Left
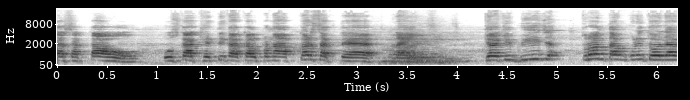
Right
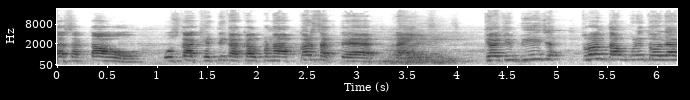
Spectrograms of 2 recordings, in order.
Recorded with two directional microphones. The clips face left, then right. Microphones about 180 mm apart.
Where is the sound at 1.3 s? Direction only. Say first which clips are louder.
Left 2 dB; 25° left (ahead or behind).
